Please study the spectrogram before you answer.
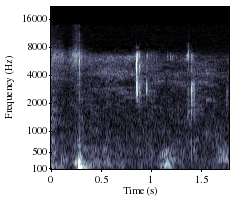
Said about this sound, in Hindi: guys काले चने खा रहे हैं इससे ऐसी आवाज आ रही है कुछ गलत मत सोचना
